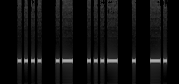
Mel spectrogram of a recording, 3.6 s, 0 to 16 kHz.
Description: Morse code, heard as a keyed tone, about 18 wpm, spaced as for 15 wpm, 1000 Hz. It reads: HAVEN
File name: qotdfiles / 15wpm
